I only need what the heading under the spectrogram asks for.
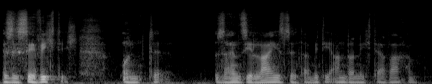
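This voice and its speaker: An actor playing a camp messenger who speaks in a hushed, urgent way in a radio play. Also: male voice, low voice, level tone, a little fast, creaky, a little hiss or hum.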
